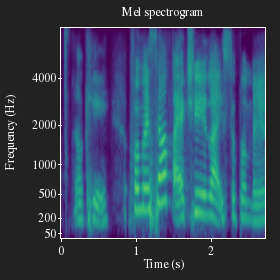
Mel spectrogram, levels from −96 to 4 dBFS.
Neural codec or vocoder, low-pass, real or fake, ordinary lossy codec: codec, 16 kHz, 2 kbps, X-Codec, HuBERT features, trained on general audio; none; fake; none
